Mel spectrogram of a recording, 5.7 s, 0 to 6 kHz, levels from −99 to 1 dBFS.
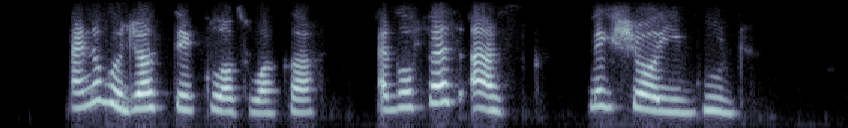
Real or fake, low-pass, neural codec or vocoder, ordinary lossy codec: real; 5.4 kHz; none; Opus, 24 kbps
